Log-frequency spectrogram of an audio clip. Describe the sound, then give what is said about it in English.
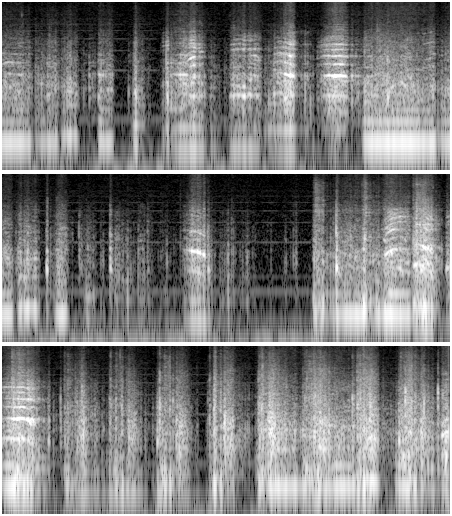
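Rhythmic thumping of many feet stomping in the grandstands at Witter Field during a baseball game, a steady pounding din through the crowd, loud, with a broadcaster talking over it. “Got some stomping here in the grandstands as well.”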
